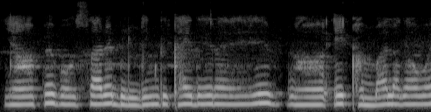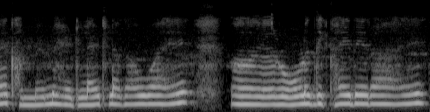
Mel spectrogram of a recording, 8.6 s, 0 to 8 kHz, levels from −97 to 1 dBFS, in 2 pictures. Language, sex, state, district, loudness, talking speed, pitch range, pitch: Hindi, female, Bihar, Saran, -35 LUFS, 175 wpm, 210-230 Hz, 220 Hz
